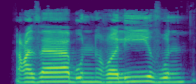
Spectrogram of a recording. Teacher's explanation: बा की तनवीन को जाहिर करके बगैर गुन्ना के जल्दी पढ़ेंगे। अज़ाबुन गलीज़ुन, गईन पर हरकतें जल्दी पढ़ेंगे और पुर पढ़ेंगे। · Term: इजहार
